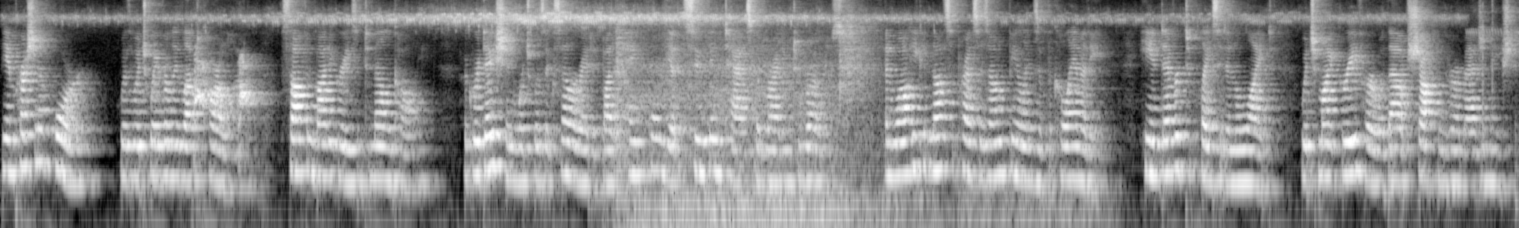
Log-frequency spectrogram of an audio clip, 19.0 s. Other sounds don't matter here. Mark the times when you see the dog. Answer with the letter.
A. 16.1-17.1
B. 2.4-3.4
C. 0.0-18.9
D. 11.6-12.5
B.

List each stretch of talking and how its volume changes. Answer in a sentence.
The talking can be heard from 0.0 to 18.9 s, at a steady volume.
